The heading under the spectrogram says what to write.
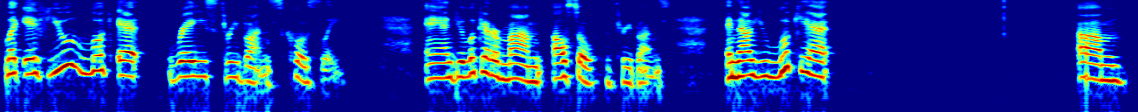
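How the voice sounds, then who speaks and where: A woman co-hosting a casual fan discussion, telling things in an animated way and often checking in with the listener. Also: on the high side, slow pace, pauses often. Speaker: podcast co-host.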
